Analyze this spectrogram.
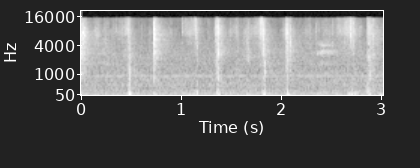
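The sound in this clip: Tarot cards being shuffled by hand: a steady run of crisp, papery snaps and riffles at fairly even intervals, many in all, quiet and alone with no talk.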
